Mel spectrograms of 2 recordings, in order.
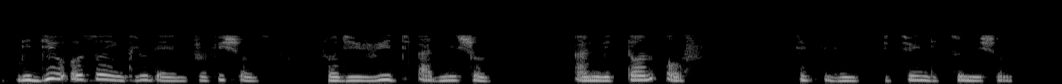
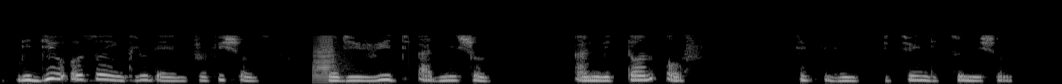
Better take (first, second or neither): first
